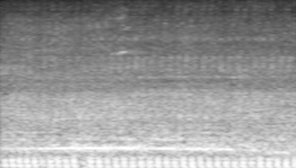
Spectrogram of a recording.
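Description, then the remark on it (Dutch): A go-kart engine roars steadily at a loud, buzzing, fairly constant pitch with a rapid chugging pulse underneath, running on its own for a couple of seconds with no talking, as boys drive karts. “Jongens, eh, jullie hebben net gekart.”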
